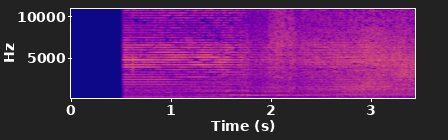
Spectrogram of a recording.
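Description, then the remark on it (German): A passenger train on the double-track Prague–Ostrava line in the Czech Republic rolls along the rails, a steady loud rumble with sustained tonal hum and faint squealing overtones, starting abruptly after half a second of silence. “Täglich begegnen sich die blauen Züge der tschechischen Bahn und die gelben Waggons von RegioJet mehrfach auf dem zweigleisigen Schienenstrang.”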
